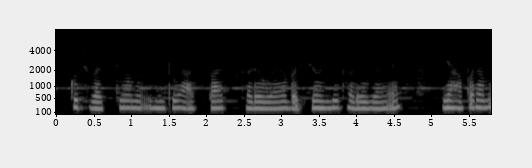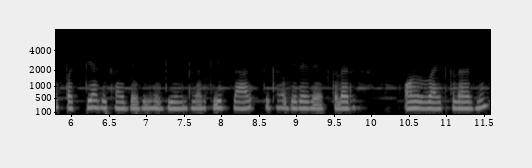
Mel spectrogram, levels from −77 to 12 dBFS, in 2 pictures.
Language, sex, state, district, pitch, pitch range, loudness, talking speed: Hindi, female, Uttar Pradesh, Etah, 195 Hz, 185-210 Hz, -35 LUFS, 185 wpm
